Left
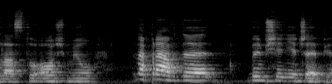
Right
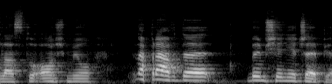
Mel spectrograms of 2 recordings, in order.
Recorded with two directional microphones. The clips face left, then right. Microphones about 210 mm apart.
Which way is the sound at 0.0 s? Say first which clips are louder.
Right 6 dB; 40° right (ahead or behind).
